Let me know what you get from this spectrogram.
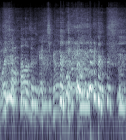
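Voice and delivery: high, slow, laughing bewildered question; baffled onlooker cracking up; laughing disbelief. Retold or imitated. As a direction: spit it out through laughter.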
